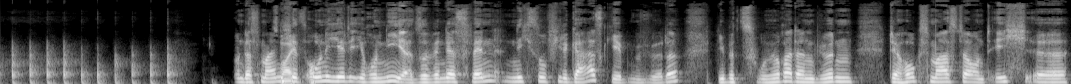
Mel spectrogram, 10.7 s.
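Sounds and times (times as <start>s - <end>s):
academic knocking on wooden table as applause: 0.0s - 1.9s
speech: 2.4s - 10.7s.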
